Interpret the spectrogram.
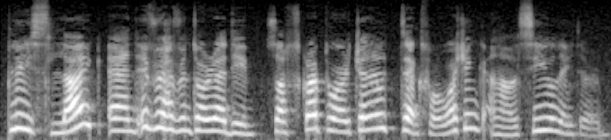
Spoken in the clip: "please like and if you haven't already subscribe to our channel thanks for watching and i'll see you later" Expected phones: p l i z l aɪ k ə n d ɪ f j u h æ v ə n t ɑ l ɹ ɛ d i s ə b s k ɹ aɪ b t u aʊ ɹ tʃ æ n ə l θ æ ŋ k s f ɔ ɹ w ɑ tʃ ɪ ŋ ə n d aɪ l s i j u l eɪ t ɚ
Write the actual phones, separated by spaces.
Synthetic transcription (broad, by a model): p l i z l aɪ k ə n d ɪ f j u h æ v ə n t ɑ l ɹ ɛ d i s ə b s k ɹ aɪ b t u aʊ ɹ tʃ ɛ n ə l t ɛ ŋ k s f ɔ ɹ w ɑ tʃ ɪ ŋ ə n d aɪ l s i j u l eɪ t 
